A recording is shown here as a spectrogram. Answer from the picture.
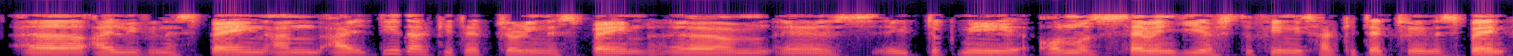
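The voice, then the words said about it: Spanish accent. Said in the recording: “I'm Spanish, as you can say for my accent.”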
